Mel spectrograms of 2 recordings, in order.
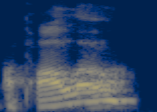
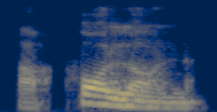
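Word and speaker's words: Ἀπόλλων: and italic pronunciation, but like Apollo, that's not how you say that in Greek. Apollon mm, or Plato, that's not how you say that in Greek.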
